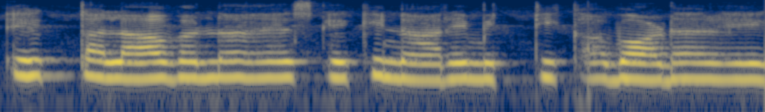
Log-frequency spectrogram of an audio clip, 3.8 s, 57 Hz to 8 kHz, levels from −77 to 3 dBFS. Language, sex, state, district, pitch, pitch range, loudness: Hindi, female, Chandigarh, Chandigarh, 255 Hz, 245-265 Hz, -15 LUFS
